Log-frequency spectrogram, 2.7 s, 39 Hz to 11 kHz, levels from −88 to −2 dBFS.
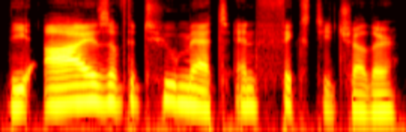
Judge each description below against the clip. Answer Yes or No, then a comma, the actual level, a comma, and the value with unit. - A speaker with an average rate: No, fast, 220 wpm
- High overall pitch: No, low, 125 Hz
